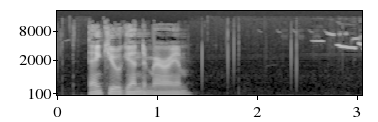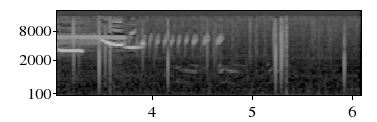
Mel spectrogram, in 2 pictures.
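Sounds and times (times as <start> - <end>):
speech: 0.4 - 1.4
clicks and pops of 1950s field recording: 1.4 - 4.3, 5.0 - 6.0
meadowlark singing whistles and trill: 2.1 - 5.4.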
